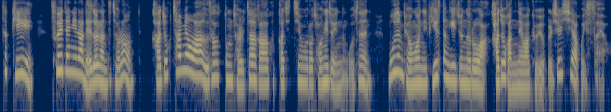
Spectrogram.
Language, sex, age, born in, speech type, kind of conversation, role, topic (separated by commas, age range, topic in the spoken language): Korean, female, 25-29, South Korea, read, expert-assistant, expert, 병원에서 가족 참여가 나라마다 다른 이유는 무엇인가요?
